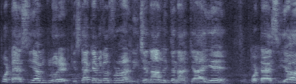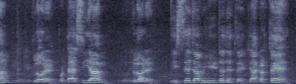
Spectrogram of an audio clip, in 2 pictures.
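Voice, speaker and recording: A woman's voice: mid-range voice, fairly even intonation, brisk, a crowd in the background. A woman teaching a classroom lesson, asking the class questions and repeating the answers back. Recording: echoey room from far off, faint background noise.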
